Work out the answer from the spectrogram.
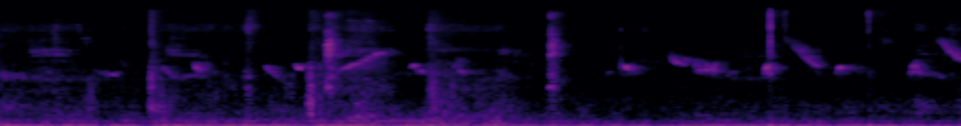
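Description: Small birds chirping: many short, quick chirps that slide up or down, scattered throughout, over a steady low rumble, with a few sharp clicks.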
